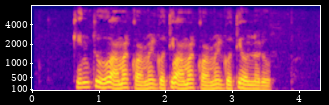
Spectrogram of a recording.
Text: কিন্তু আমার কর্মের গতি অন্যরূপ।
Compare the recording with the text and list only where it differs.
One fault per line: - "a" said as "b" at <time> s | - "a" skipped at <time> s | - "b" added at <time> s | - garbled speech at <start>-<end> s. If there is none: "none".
- "আমার কর্মের গতি" added at 2.2 s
